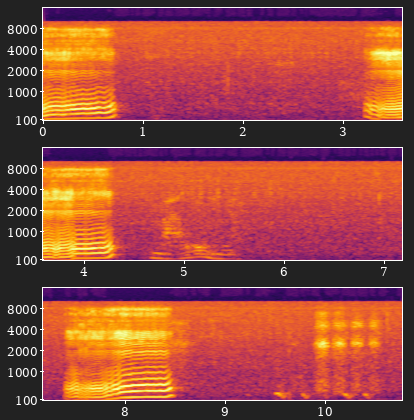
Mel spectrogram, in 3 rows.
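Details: Female dog, half-asleep and apparently awake at times, gives three long, loud, tonal snores about 14 a minute with soft breathing and snuffling between them: snoring.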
